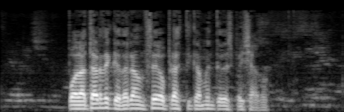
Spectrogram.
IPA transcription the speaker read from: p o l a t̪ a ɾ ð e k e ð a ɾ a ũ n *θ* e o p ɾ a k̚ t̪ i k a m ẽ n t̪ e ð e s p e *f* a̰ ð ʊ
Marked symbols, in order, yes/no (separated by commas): yes, no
